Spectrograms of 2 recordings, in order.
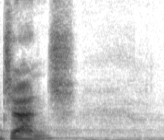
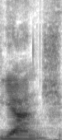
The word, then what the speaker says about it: Jansch: It's like Bert Jansch. It's meant to be pronounced Yanch, but Bert pronounced it with a J, so that's how I'm going to pronounce it too.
